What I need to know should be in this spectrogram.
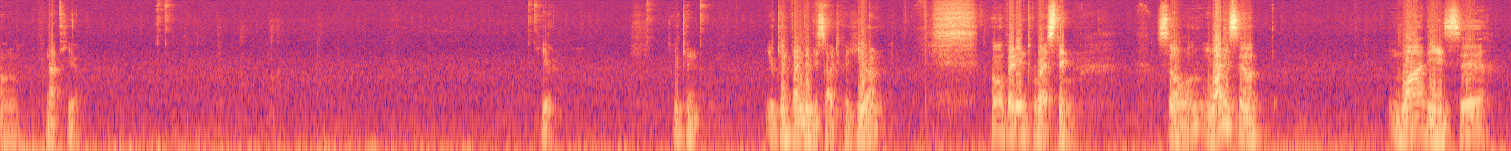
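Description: A man speaks calmly in short phrases, close to a microphone.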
